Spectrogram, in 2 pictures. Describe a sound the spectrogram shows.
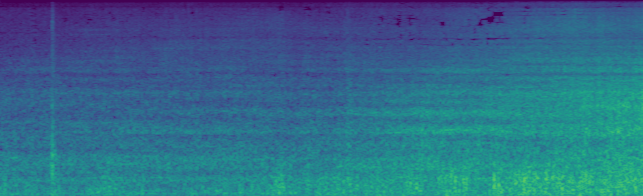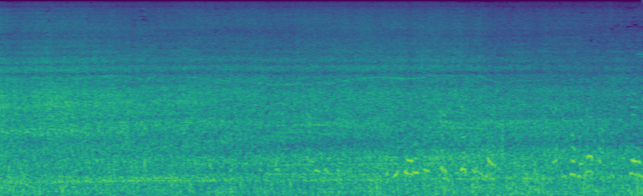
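An off-road vehicle's engine roars as it drives closer through shallow water.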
